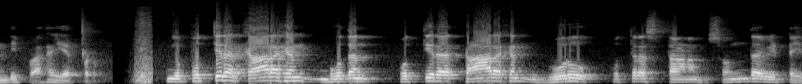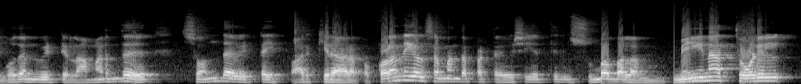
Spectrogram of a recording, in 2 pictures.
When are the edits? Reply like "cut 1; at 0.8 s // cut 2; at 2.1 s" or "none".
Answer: cut 1; at 1.0 s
